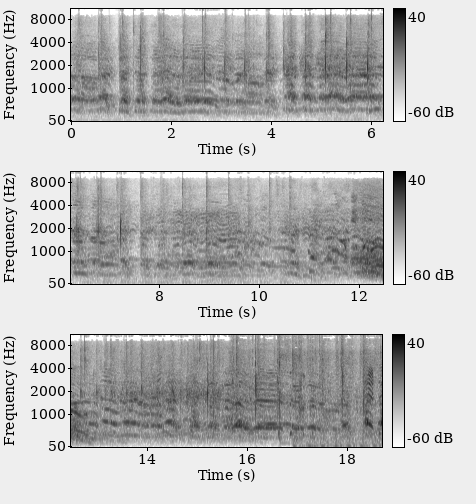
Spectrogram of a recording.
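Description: A crowd of football fans sings and chants loudly nearby, outdoors.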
